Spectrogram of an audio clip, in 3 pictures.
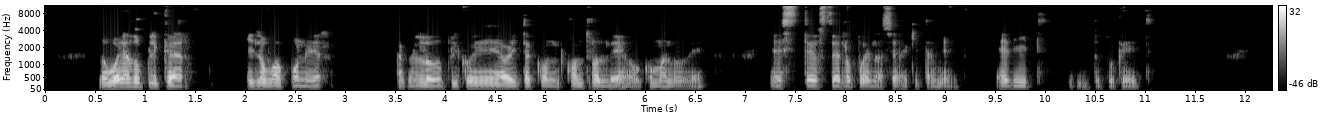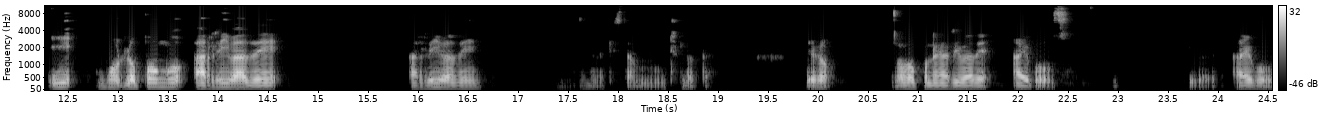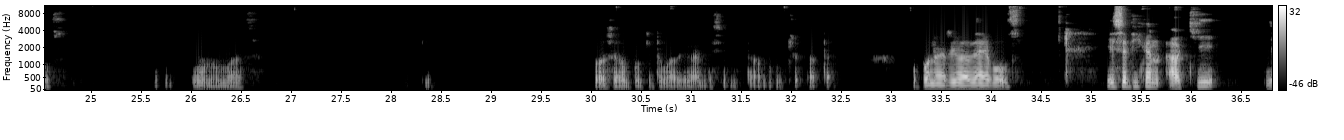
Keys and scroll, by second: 0.0 super+z, 2.2 super+d, 6.7 super+z, 27.4 super+z.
